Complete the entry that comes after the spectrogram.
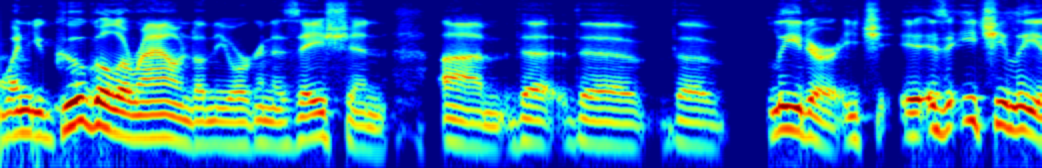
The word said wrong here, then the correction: Ilchi Lee: is that how it's pronounced? I've only seen It's Ilchi Lee. Ilchi.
